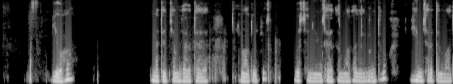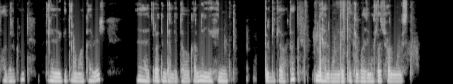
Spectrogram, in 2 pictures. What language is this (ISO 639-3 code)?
amh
